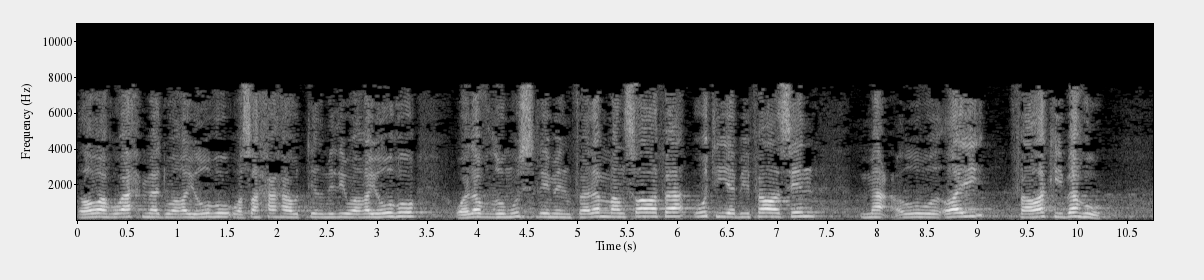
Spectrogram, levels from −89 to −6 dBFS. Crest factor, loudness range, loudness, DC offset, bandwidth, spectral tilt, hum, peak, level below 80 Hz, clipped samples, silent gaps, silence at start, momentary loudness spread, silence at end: 18 dB; 2 LU; -23 LUFS; under 0.1%; 8 kHz; -4.5 dB/octave; none; -6 dBFS; -68 dBFS; under 0.1%; none; 0 s; 10 LU; 0 s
